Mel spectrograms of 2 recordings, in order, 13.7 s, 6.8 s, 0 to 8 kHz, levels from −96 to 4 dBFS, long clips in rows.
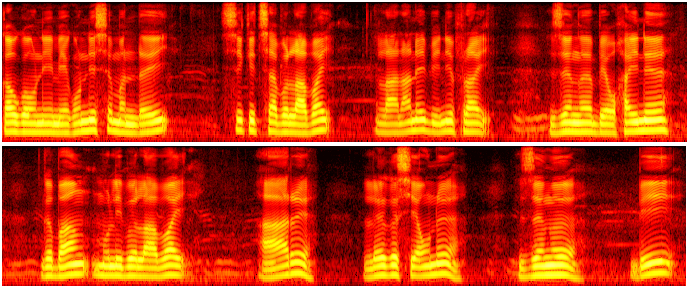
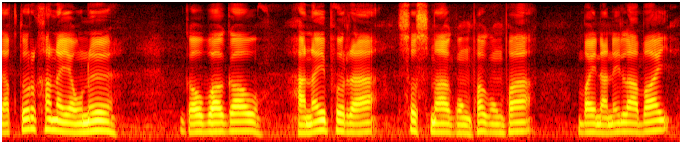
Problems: constant background noise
